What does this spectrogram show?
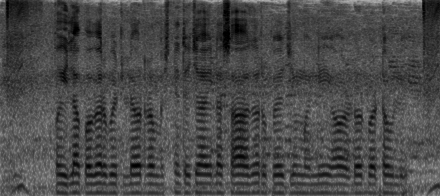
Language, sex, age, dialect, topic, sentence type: Marathi, male, 18-24, Varhadi, banking, statement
